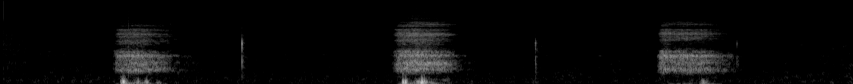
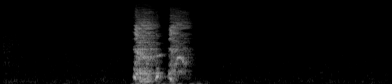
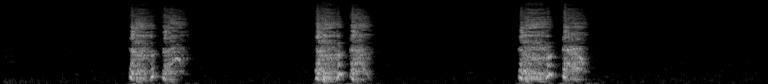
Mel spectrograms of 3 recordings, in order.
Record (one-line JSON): {"exhalation_length": "8.5 s", "exhalation_amplitude": 11671, "exhalation_signal_mean_std_ratio": 0.31, "cough_length": "3.9 s", "cough_amplitude": 7502, "cough_signal_mean_std_ratio": 0.29, "three_cough_length": "7.7 s", "three_cough_amplitude": 13155, "three_cough_signal_mean_std_ratio": 0.37, "survey_phase": "beta (2021-08-13 to 2022-03-07)", "age": "45-64", "gender": "Female", "wearing_mask": "No", "symptom_none": true, "smoker_status": "Never smoked", "respiratory_condition_asthma": false, "respiratory_condition_other": false, "recruitment_source": "REACT", "submission_delay": "1 day", "covid_test_result": "Negative", "covid_test_method": "RT-qPCR", "influenza_a_test_result": "Negative", "influenza_b_test_result": "Negative"}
